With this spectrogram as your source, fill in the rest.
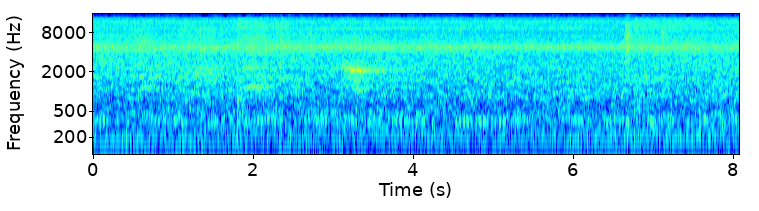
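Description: Leaves and branches rustle as monkeys move in a tree.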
